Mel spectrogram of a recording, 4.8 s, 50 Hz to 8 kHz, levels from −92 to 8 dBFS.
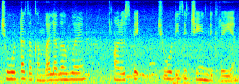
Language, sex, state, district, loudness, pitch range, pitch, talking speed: Hindi, female, Madhya Pradesh, Katni, -16 LUFS, 175-225 Hz, 210 Hz, 190 wpm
